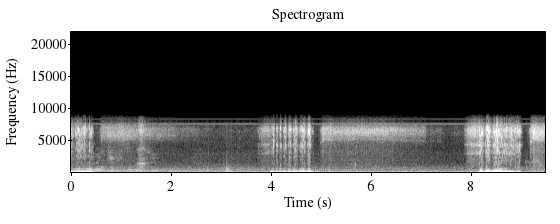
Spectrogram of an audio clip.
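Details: Sleeping female dog snoring indoors: rasping snores with a buzzy low rumble and hissy upper band, at about one second, four seconds and eight seconds, separated by quieter breathing.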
